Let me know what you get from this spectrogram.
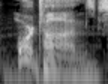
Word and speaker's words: Hortons: Hortons!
